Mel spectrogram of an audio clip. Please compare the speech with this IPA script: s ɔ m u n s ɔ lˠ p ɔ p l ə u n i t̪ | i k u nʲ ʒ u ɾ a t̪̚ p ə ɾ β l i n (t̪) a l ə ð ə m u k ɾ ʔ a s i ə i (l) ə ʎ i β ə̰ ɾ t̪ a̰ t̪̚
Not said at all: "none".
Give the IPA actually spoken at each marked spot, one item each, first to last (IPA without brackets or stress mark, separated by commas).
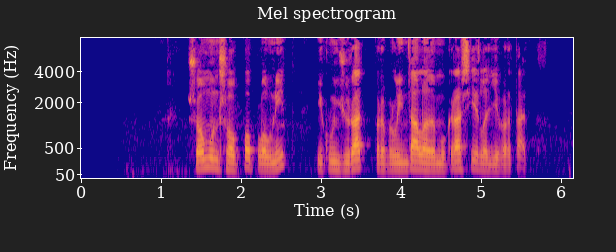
d̪, l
